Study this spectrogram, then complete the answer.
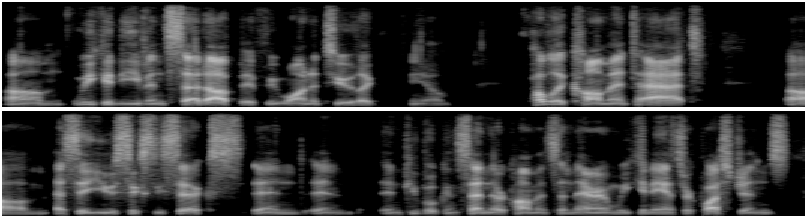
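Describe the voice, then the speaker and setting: Low-voiced man explaining, halting, dry sound. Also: little pitch movement, no room sound. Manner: halting, repeats phrases, explanatory. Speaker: meeting leader, school official. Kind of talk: public meeting discussion.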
